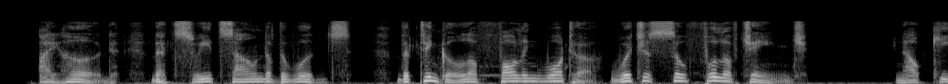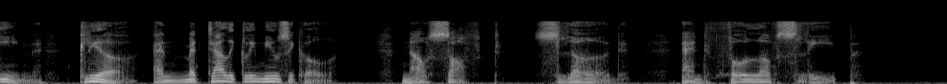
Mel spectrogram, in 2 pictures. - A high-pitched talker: No, low, 110 Hz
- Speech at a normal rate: No, slow, 100 wpm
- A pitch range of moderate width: No, wide, 6.9 semitones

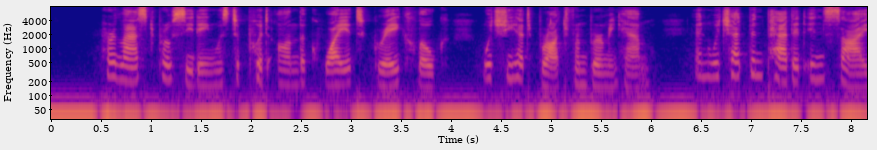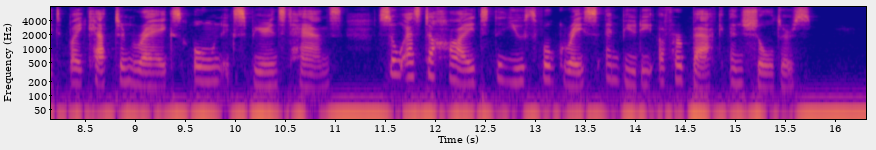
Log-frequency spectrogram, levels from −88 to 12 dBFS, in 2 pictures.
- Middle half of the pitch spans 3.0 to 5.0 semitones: No, wide, 5.4 semitones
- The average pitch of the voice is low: No, medium, 185 Hz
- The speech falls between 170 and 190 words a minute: No, average, 160 wpm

